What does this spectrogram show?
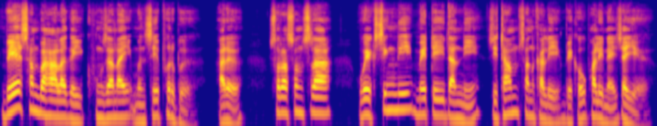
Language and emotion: Bodo, neutral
